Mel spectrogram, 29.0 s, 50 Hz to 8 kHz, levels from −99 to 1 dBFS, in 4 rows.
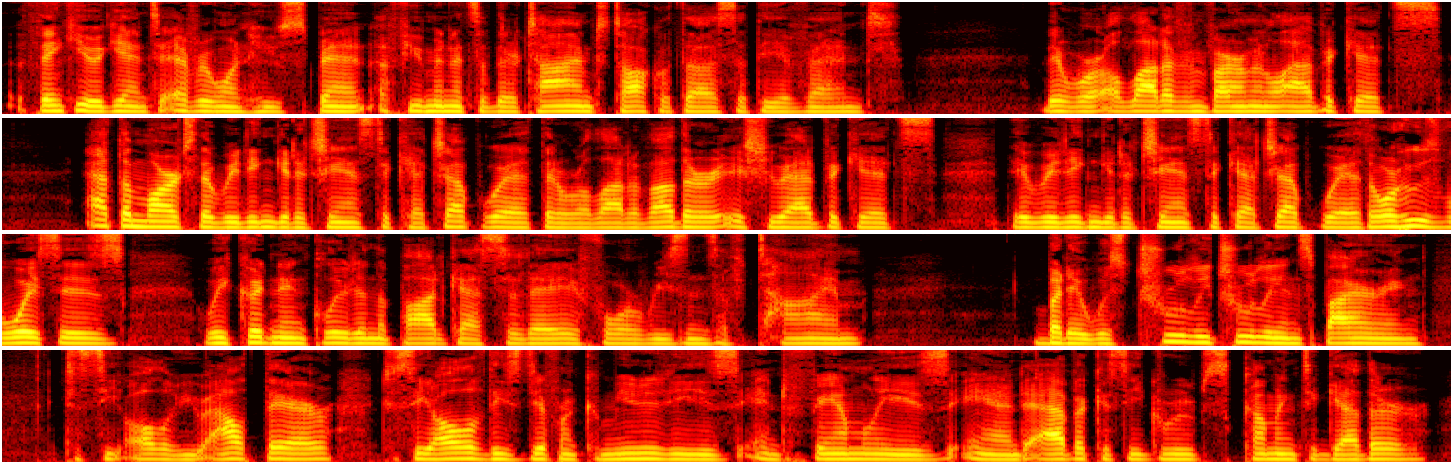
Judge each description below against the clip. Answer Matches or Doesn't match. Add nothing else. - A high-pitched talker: Doesn't match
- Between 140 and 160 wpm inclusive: Doesn't match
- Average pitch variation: Doesn't match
